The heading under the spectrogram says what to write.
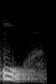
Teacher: जब भी ऊ आवाज आती है ना, तो आवाज जिह्वा के पीछे की तरफ से आती है, तो यहां पर क्या बोलेंगे, ऊ। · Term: पश्च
